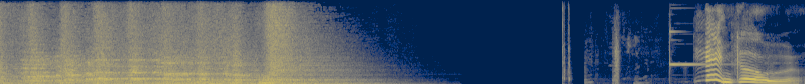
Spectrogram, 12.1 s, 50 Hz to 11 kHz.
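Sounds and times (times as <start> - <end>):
notification bell ding: 10.0 - 10.6.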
